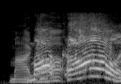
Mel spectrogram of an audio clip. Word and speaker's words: Magali: Evan, pronounce it really southern, but pronounce it as if you're saying the words M-Y space G-O-L-L-Y. Magali.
